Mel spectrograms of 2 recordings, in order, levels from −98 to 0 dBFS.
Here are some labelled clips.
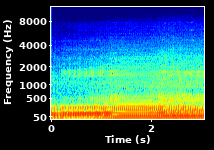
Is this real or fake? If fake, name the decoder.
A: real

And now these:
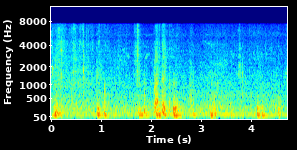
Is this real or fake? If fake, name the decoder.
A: fake, vocoder, Vocos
